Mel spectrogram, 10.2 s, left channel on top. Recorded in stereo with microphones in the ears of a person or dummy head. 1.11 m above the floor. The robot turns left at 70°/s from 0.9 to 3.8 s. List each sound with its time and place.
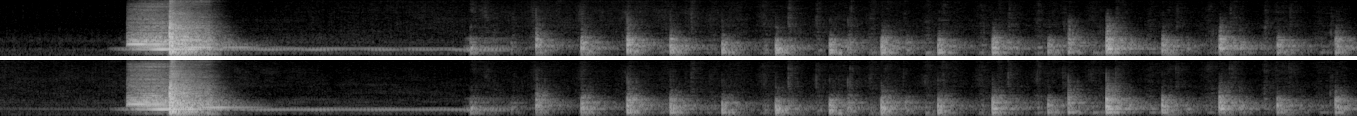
0.9 s breaking glass: 170° right, 1.0 m; by 1.6 s 145° left, 1.0 m
3.5 s running footsteps: 35° left (ahead or behind), 2 m; by 10.1 s 30° right (ahead or behind), 2.5 m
